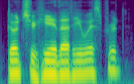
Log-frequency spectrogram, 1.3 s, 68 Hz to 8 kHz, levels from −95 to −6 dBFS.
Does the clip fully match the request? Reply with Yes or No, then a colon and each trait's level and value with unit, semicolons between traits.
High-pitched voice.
No: low, 125 Hz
